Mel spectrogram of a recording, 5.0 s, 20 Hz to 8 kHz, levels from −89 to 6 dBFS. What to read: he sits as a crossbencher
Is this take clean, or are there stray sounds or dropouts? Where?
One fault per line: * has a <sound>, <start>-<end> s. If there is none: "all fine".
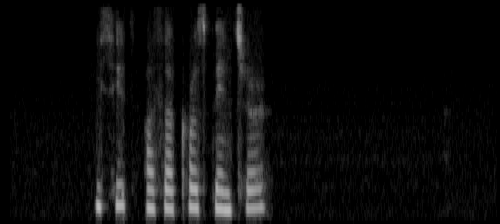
all fine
